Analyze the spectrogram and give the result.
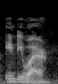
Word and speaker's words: IndieWire: We have Michael Snyder from Inside Wire, who's going to stop by here in San Diego and talk about all the TV shows. Did I say that wrong? – Yeah, huh? IndieWire.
